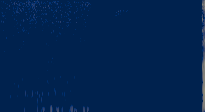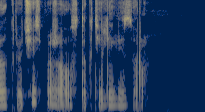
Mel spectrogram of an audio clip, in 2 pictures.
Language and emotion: Russian, neutral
